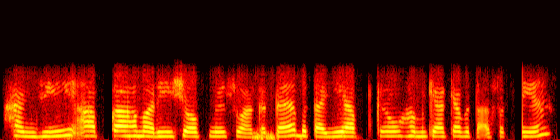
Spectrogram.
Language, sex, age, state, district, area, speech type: Punjabi, female, 18-30, Punjab, Fazilka, rural, conversation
